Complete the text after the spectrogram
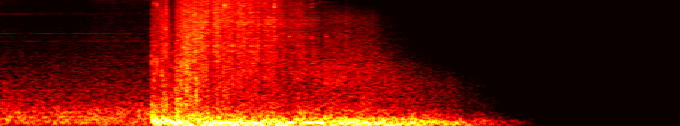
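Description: A loud explosion booms and rumbles away.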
